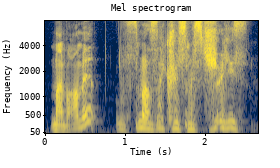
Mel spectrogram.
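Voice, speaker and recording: A man's voice: a little high, measured pace, a bit bright, slightly rough, dry recording, clean studio sound, heavily acted. An actor playing a needy, hard-drinking philanderer of a phone salesman in an audio drama, rambling and swearing as he goes. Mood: drunk, slurring.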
